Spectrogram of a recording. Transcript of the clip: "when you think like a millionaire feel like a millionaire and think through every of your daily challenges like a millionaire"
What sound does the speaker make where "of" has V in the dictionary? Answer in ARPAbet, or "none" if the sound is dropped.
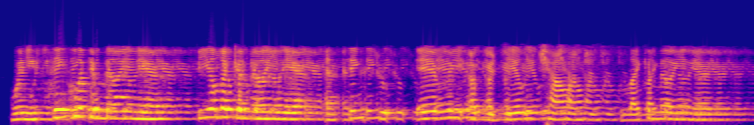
V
